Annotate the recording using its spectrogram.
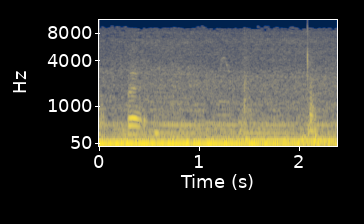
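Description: A steady low mechanical rumble with a faint steady hum above it, with a single brief spoken word early on.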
